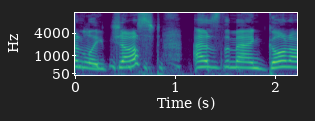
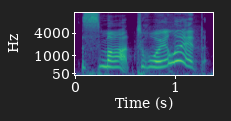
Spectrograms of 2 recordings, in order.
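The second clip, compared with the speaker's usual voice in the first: incredulous; 4 semitones higher, much slower than usual. Real, not acted. Host mocking the story's term.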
